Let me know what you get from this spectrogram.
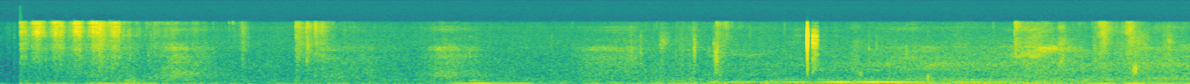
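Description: Rubbing and rustling noises with scattered scrapes and a sharp click, with no animal voice.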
